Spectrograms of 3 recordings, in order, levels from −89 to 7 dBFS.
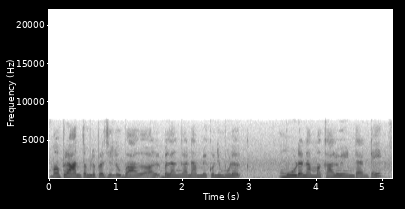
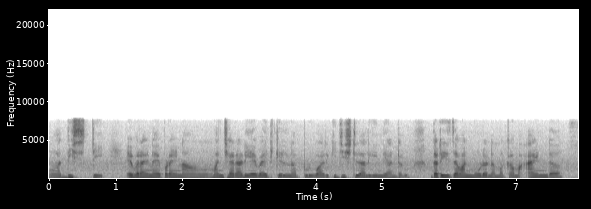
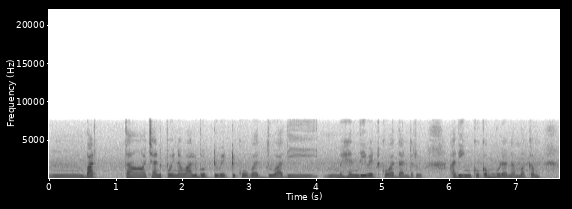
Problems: constant background noise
